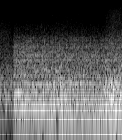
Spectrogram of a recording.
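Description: Outboard motor of a Zodiac inflatable boat running at a steady speed, mixed with the rush of wind and sea. It comes in suddenly about a quarter second in, replacing the hiss of wind and waves.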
